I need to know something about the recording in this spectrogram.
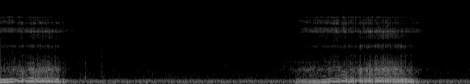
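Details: Adult man (father) secretly recorded by his son while asleep; he snores daily: deep, rattling in-breath snores, two over nearly five seconds, with a steady low room hum.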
